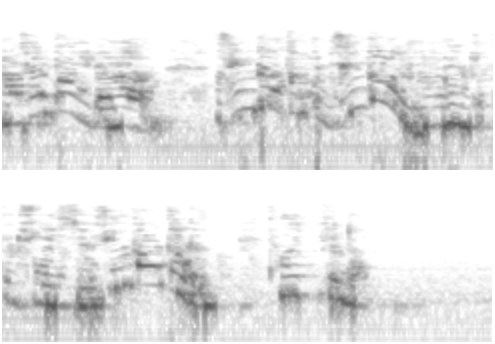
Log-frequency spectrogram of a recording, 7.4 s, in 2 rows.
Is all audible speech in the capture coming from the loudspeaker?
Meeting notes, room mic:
Yes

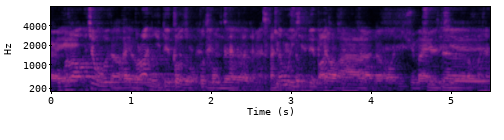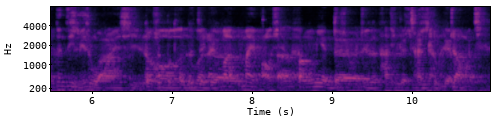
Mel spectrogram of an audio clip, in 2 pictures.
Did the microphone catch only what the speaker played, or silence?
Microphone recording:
No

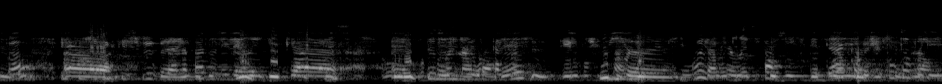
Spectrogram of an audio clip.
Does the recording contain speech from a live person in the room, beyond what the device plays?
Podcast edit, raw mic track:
Yes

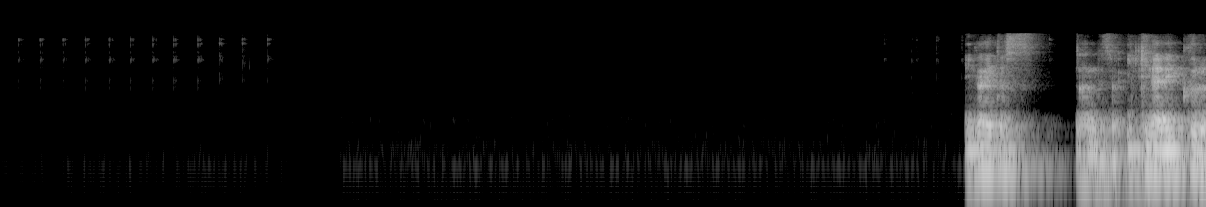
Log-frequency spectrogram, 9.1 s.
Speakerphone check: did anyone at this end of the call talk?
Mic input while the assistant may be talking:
Yes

